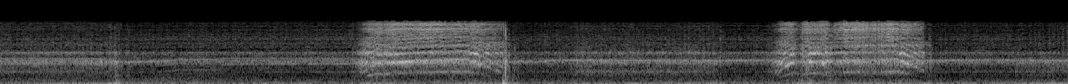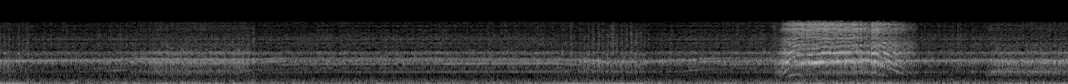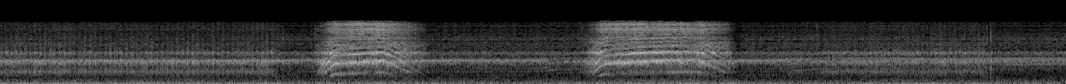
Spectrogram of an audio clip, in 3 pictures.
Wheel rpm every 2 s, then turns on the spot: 20, 20, 60, 20, 70, 20, 10, 0, 0, 70, 10, 20, 60, 40, 40, 10.
0-2 12-14 20-24 28-32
